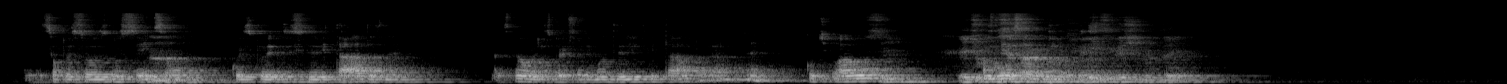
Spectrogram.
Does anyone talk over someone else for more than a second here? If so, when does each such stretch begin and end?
9.8-11.1

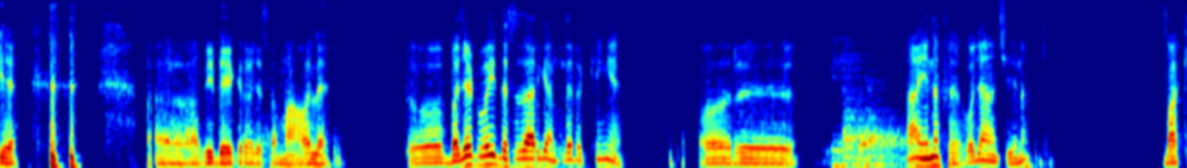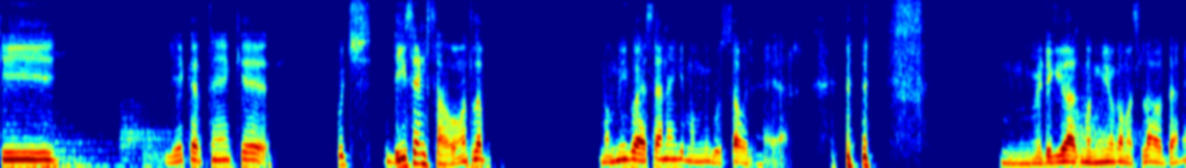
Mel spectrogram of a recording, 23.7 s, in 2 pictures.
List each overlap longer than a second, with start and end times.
none

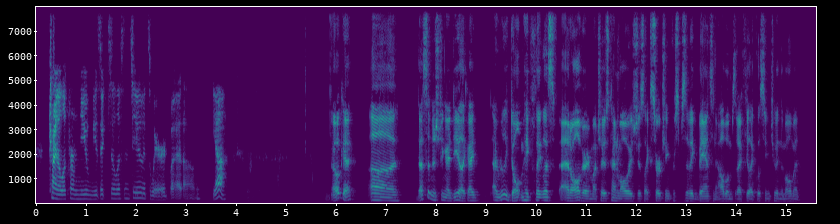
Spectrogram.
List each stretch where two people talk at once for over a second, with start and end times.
none

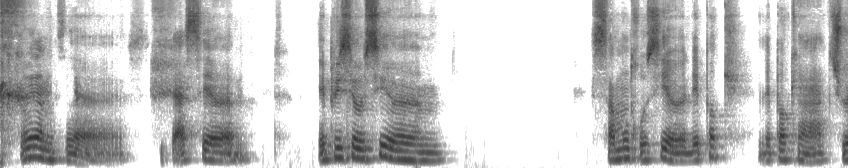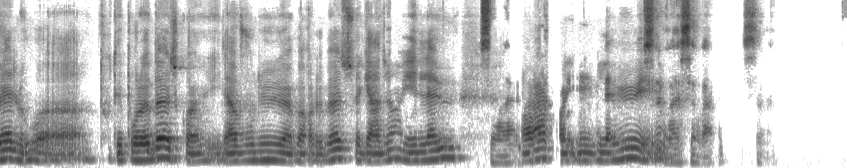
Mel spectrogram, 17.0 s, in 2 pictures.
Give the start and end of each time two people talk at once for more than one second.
none

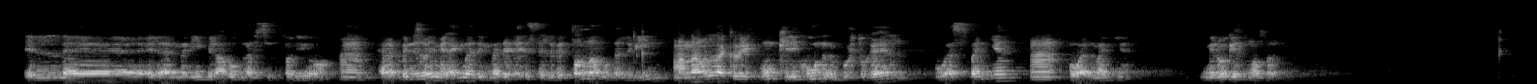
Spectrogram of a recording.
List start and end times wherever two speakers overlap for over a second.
none

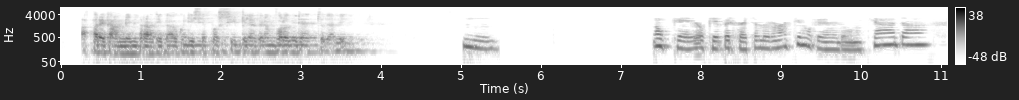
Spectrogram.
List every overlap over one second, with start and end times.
none

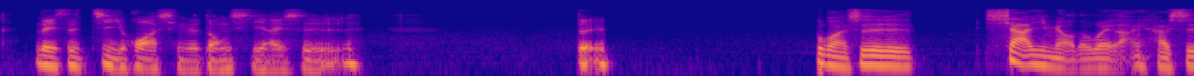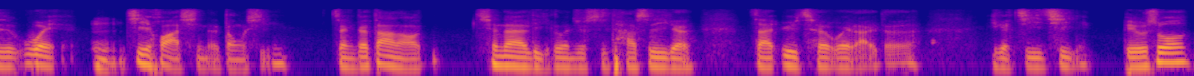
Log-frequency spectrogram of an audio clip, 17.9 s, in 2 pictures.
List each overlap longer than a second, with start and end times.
none

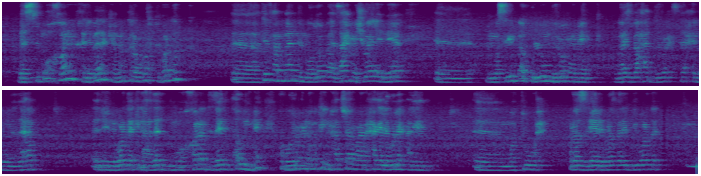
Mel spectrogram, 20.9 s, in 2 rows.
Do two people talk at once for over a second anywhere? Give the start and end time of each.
none

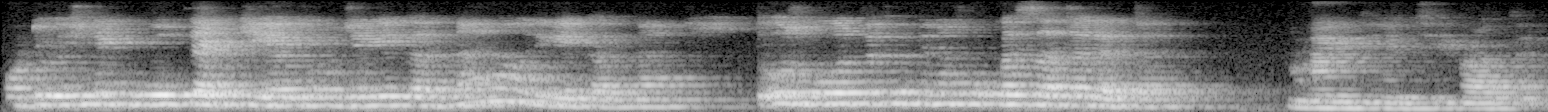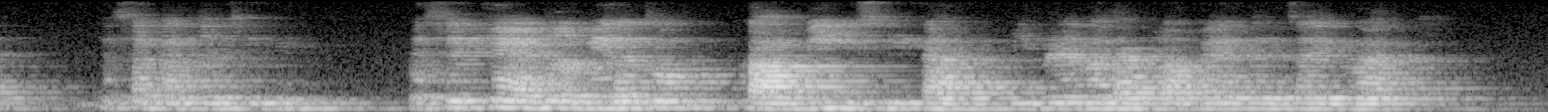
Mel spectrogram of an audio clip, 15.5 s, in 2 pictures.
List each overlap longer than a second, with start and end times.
none

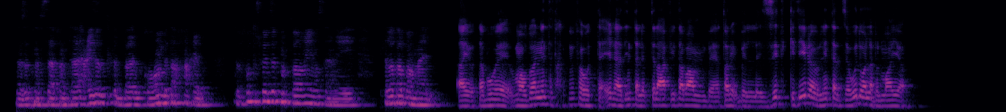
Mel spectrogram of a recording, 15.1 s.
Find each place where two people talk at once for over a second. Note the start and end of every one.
none

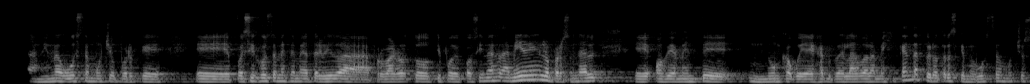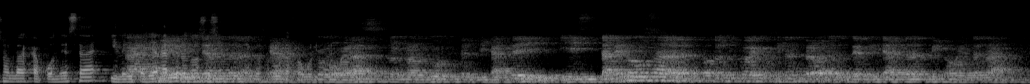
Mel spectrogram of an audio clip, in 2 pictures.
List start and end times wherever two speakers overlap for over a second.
11.6-13.5

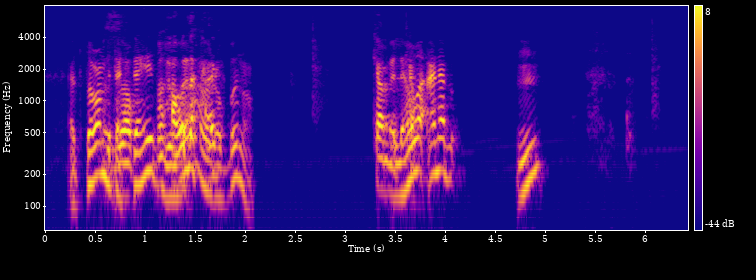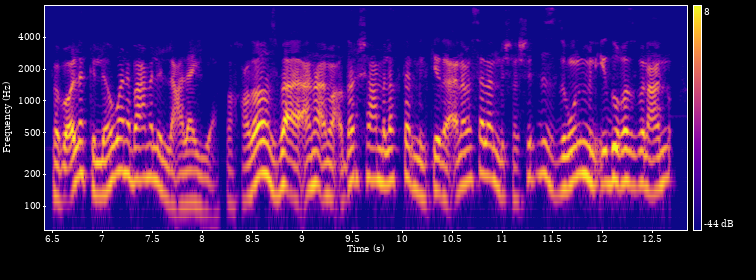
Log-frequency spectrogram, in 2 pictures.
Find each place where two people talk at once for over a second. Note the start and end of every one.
0.6-1.8

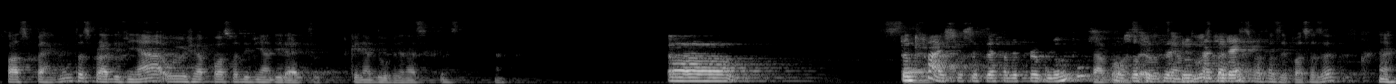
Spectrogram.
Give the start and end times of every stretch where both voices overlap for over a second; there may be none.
11.1-12.4

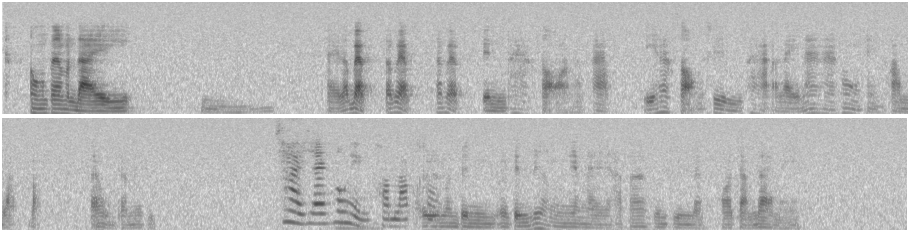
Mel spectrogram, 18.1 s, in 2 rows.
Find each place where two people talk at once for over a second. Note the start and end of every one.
none

